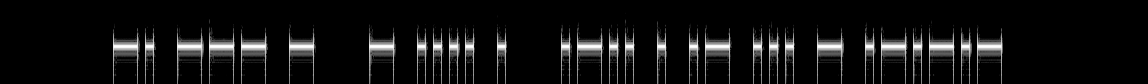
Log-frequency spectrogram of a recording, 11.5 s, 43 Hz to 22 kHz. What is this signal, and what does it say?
Morse code, heard as a keyed tone, about 15 wpm, 700 Hz. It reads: NOT THE LEAST.
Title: Sentences from Top 700 Words 15wpm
